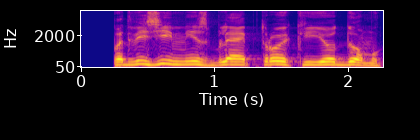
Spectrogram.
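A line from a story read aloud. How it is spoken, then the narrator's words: Shouted. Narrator (Russian): крикнул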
